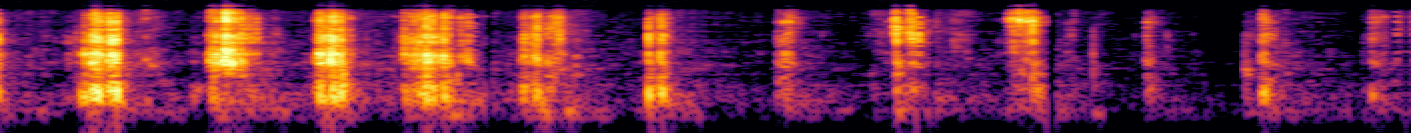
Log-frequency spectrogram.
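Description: A person chewing crunchy food close to the microphone: a run of crisp crunches about two a second, growing fainter and sparser after about three seconds.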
